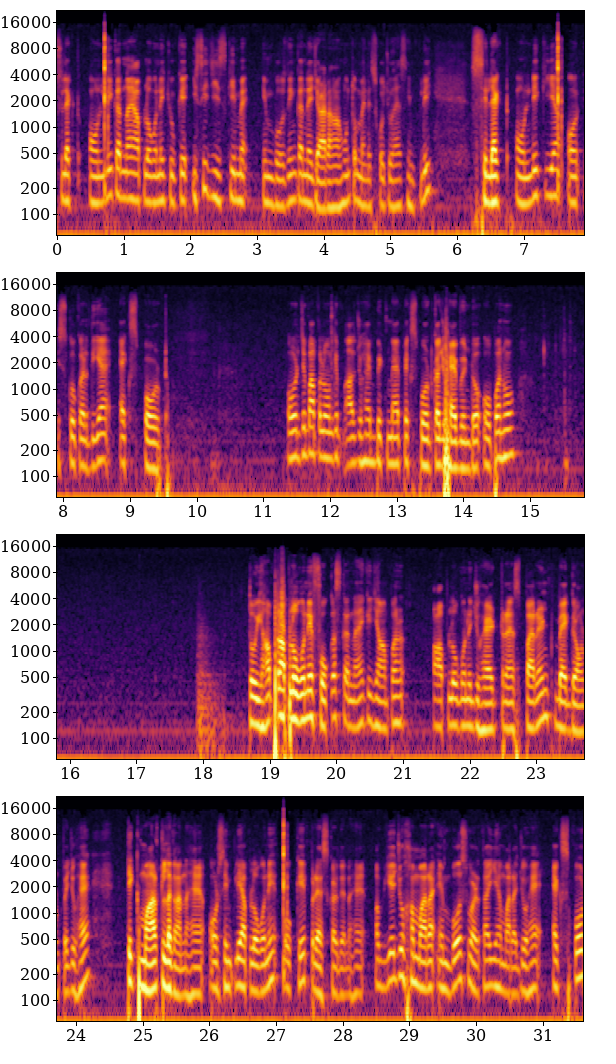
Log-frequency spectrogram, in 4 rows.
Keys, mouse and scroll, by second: 0.5 click, 7.3 click, 30.0 F5.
